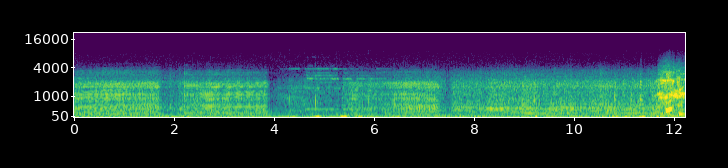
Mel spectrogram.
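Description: Motorcycle engine running steadily, with a few brief dips in level.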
